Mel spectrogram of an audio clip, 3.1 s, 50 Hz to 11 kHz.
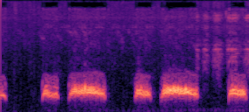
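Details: Spotted dove decoy in Gia Lai, Vietnam, meeting a wild male and a female on the 2 September holiday, cooing steadily in low hollow phrases, a short note followed by a longer one, about once a second.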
